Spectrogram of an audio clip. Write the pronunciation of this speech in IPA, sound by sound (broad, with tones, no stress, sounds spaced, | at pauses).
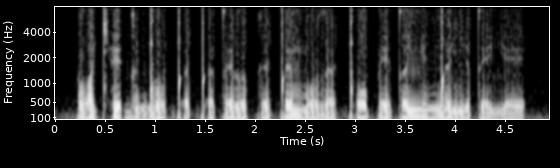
lˠ ɪ˨ cʰ ɪ˦ ɡ ə˨ ŋ͡ǃ o˨˦ ǃʼ ə˨ ǃʼ ə˨ t̪ ɘ˨ l ʊ˨ k ɘ˨ ǃ ɘ˦ m o˨ ð ə˨ ǃʼ o˦ p e˨ t̪ ə˦ ɲ ɪ˦ ŋ͡ǃ ɘ˦˨ ɲ ɘ˦ t̪ e˨ ʎ e˨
